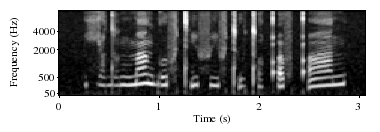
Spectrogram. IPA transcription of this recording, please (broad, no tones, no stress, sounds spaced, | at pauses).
ç ɑ̤ d ɔ̤ n m ã ɡʷ ɯ f tʼ i f i f tʼ ṳ tʼ ɔ̤ qʼ ʊ f qʼ ã n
